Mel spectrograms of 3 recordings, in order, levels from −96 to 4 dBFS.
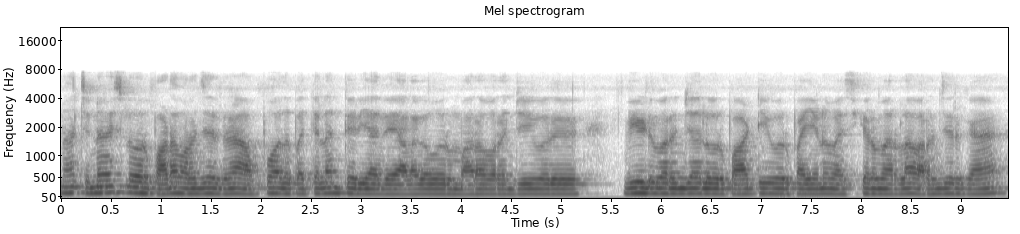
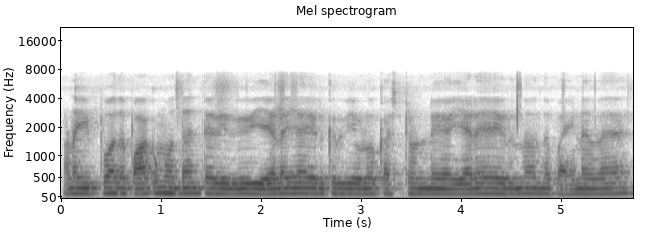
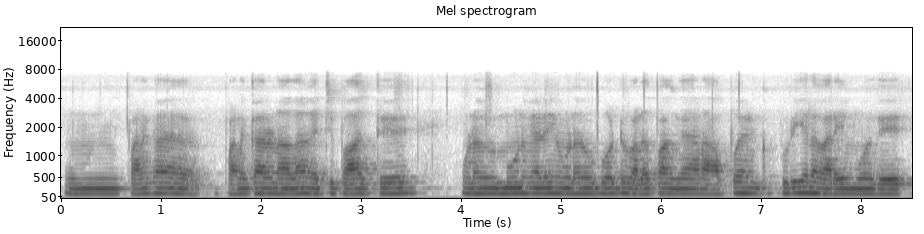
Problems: constant background noise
